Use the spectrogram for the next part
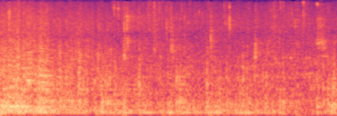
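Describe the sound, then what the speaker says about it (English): Garden greens are washed under running water, a steady broadband splashing and gushing from a tap into a sink, close and continuous with no talk. "See the water coming out?"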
